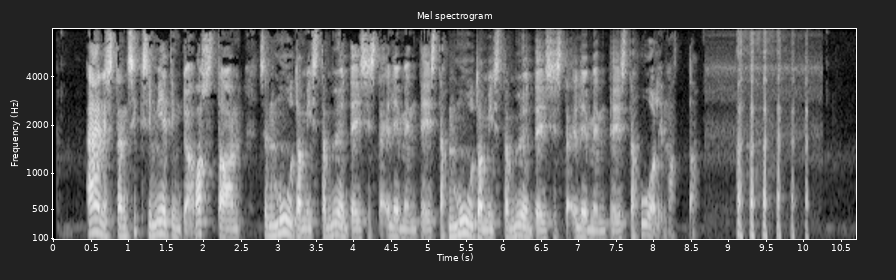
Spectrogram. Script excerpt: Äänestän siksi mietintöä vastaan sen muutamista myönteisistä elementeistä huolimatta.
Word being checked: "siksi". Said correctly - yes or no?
yes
